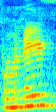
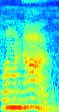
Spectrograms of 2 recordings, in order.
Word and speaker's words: promenade: therefore the time being promenade can pronounce it just promenade or promenade it's a french word meaning a space for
